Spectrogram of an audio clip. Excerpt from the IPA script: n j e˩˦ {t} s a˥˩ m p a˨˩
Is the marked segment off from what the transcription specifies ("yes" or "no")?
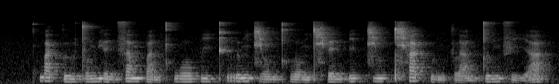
yes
